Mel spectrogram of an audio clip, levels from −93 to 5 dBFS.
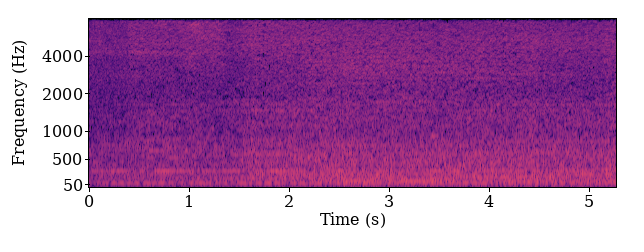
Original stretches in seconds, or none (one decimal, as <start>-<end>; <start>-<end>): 0.0-5.3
